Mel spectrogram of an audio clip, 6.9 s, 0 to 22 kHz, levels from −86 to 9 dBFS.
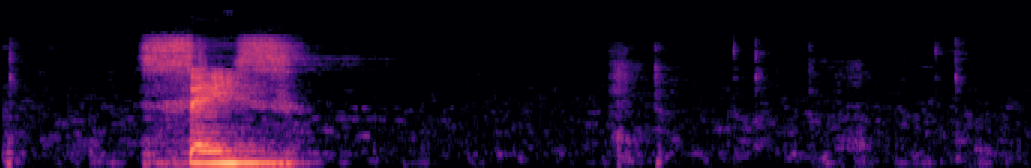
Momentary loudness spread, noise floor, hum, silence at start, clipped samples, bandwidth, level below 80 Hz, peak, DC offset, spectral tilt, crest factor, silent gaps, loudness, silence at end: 20 LU; -69 dBFS; none; 0.95 s; under 0.1%; 9.2 kHz; -60 dBFS; -2 dBFS; under 0.1%; -5 dB/octave; 20 dB; none; -15 LUFS; 4.9 s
